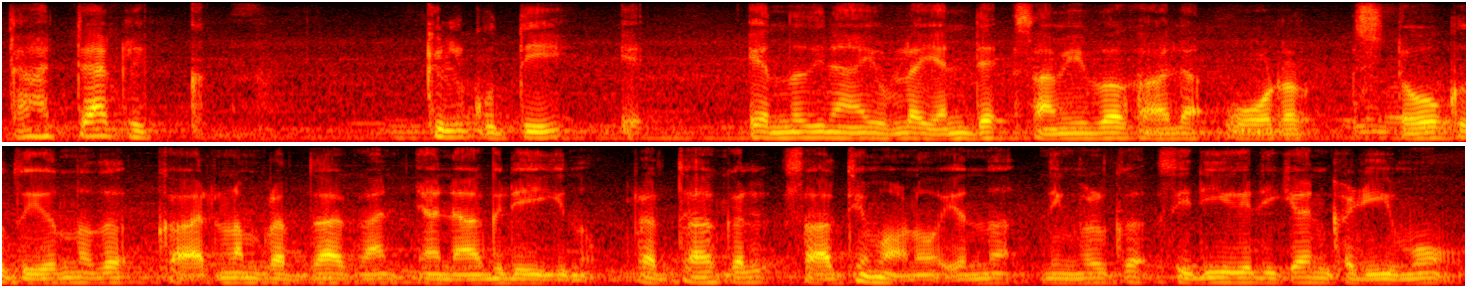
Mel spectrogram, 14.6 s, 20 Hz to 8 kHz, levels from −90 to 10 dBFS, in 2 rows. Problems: low volume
